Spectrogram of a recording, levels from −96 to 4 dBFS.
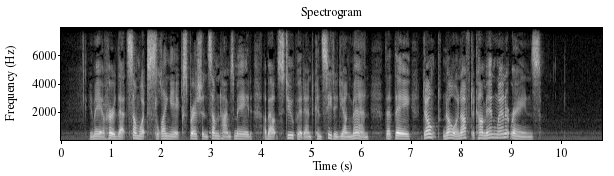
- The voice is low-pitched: No, medium, 170 Hz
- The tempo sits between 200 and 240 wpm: No, average, 150 wpm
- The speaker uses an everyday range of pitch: Yes, average, 4.4 semitones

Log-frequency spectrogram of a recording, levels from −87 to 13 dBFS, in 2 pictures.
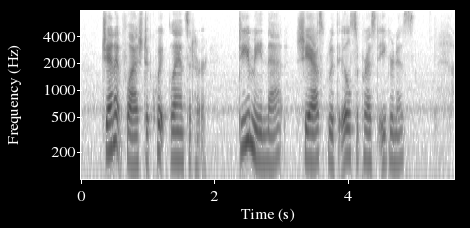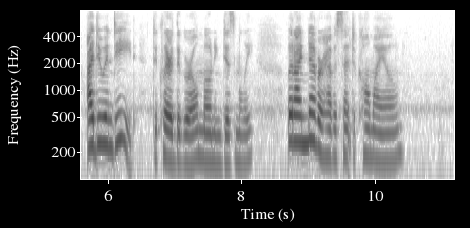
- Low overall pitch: No, medium, 175 Hz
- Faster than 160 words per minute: Yes, average, 190 wpm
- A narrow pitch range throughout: No, average, 4.3 semitones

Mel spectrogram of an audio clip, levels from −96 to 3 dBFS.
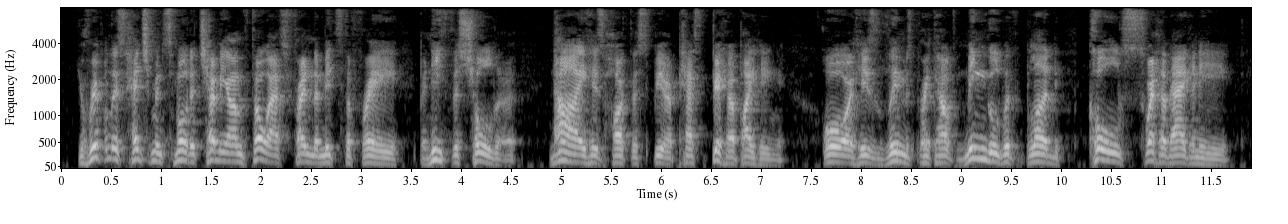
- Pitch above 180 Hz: No, low, 135 Hz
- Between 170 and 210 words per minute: No, average, 160 wpm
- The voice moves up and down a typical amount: Yes, average, 3.9 semitones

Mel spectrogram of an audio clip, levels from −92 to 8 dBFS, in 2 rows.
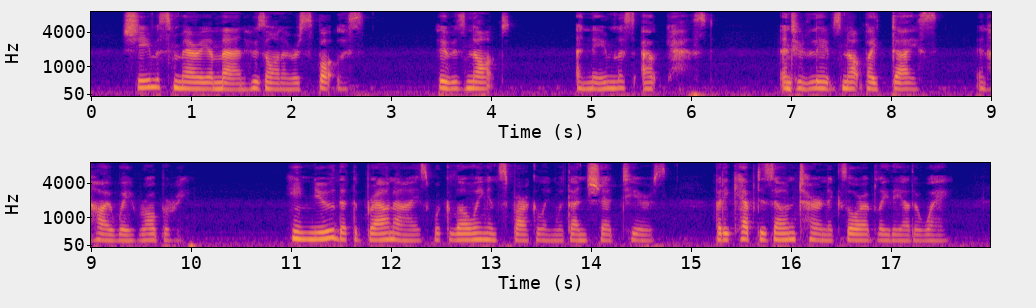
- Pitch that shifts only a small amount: Yes, narrow, 2.2 semitones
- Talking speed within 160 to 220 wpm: No, average, 145 wpm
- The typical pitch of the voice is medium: Yes, medium, 175 Hz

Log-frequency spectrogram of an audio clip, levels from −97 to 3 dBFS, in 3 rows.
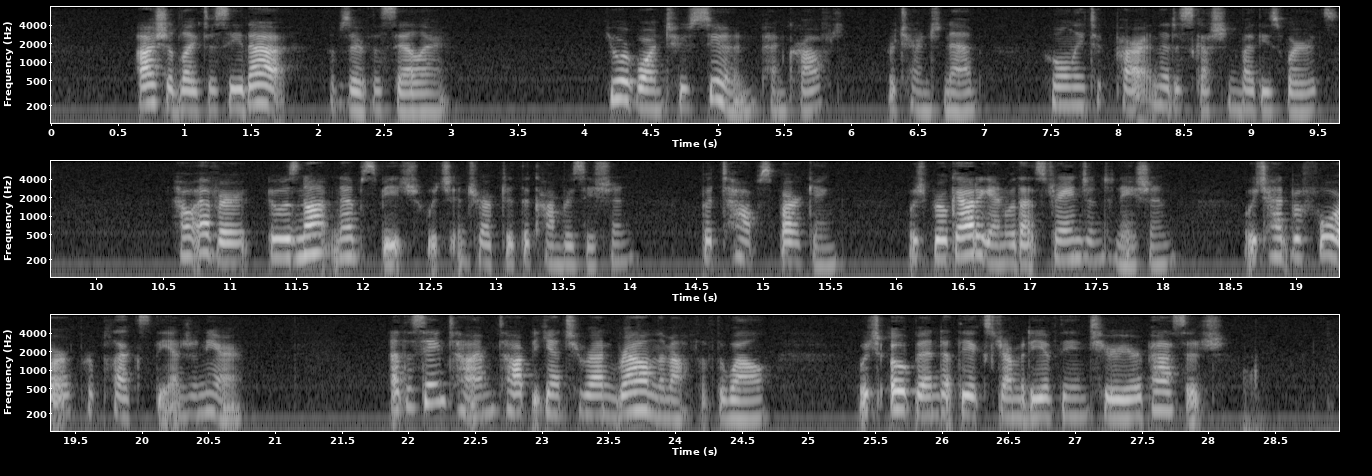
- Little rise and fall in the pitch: No, average, 4.2 semitones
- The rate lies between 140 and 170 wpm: Yes, average, 160 wpm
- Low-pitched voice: No, high, 190 Hz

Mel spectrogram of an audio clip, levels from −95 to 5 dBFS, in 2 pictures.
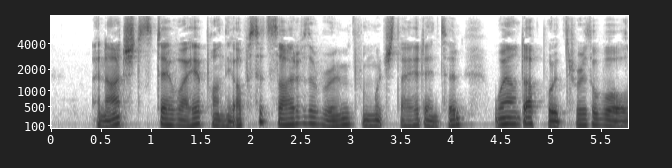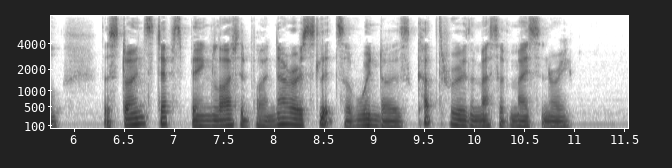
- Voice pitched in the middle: No, low, 105 Hz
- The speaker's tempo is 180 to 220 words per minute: Yes, average, 185 wpm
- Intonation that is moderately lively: Yes, average, 3.6 semitones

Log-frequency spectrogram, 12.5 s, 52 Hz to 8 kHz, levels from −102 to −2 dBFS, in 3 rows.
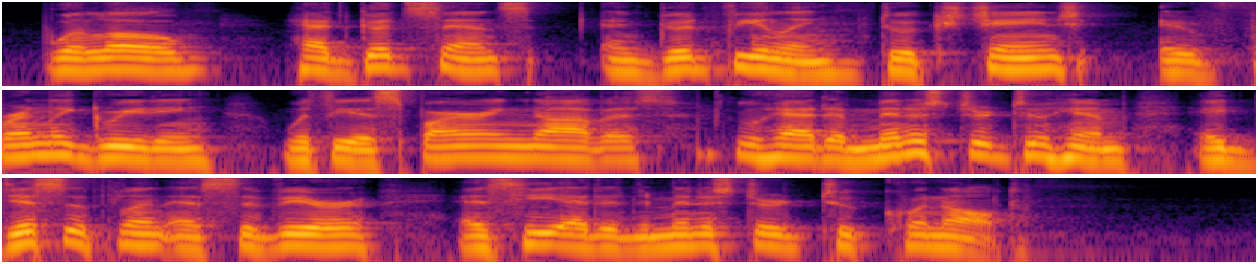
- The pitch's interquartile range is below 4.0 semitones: Yes, average, 2.7 semitones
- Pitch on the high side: No, low, 135 Hz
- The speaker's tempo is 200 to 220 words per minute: No, average, 155 wpm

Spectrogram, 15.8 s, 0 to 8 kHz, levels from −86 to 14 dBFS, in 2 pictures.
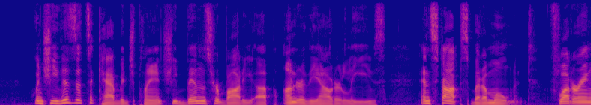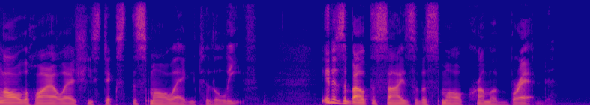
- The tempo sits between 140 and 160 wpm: No, average, 170 wpm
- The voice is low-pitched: Yes, low, 105 Hz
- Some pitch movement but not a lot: No, wide, 5.7 semitones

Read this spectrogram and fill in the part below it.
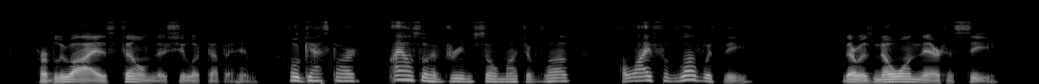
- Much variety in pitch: Yes, wide, 7.0 semitones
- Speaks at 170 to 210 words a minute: Yes, average, 190 wpm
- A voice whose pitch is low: Yes, low, 125 Hz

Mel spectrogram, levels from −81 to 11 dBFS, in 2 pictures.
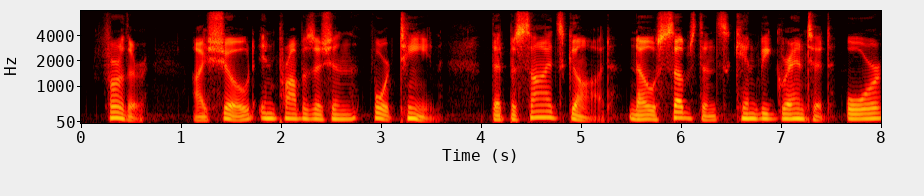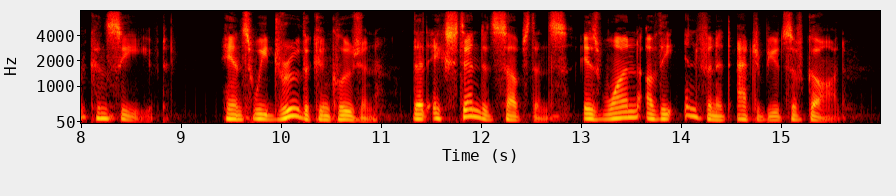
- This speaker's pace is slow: Yes, slow, 120 wpm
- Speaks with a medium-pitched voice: No, low, 125 Hz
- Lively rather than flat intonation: No, average, 3.8 semitones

